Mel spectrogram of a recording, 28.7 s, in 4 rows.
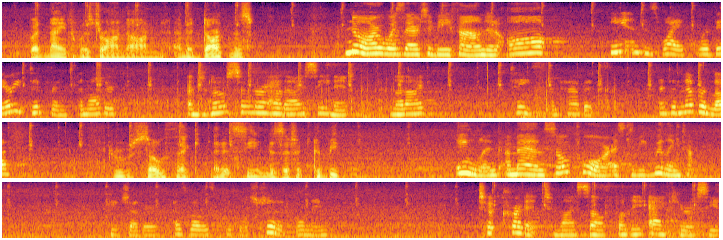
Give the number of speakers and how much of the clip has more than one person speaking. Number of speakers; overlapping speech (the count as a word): four, no overlap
